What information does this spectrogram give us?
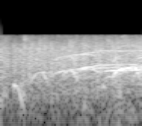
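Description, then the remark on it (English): A studio audience claps steadily for two seconds, the dense applause swelling slightly toward the end, with a few whoops and cheers rising above it. “Let's give him a hand. Studio audience.”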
